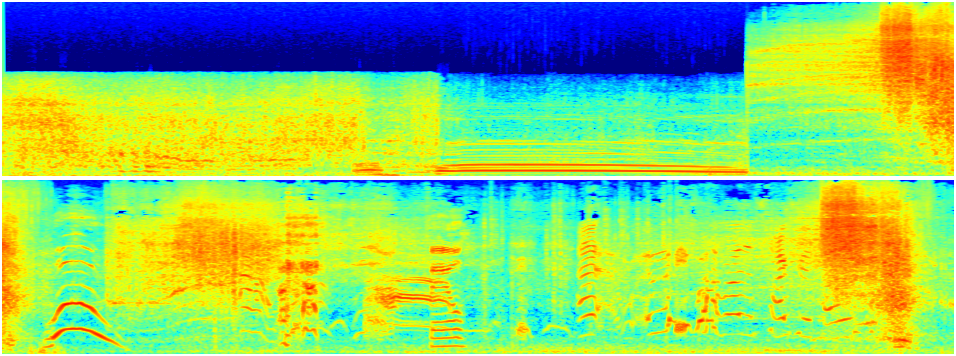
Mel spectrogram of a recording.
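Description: RC monster truck splashing through a shallow puddle on concrete, first in slowed-down slow-motion audio: a low, muffled rush of water, then a loud, deep, drawn-out hum for about three seconds. After that the sound returns to normal speed, with water spray and children's shouts and voices.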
